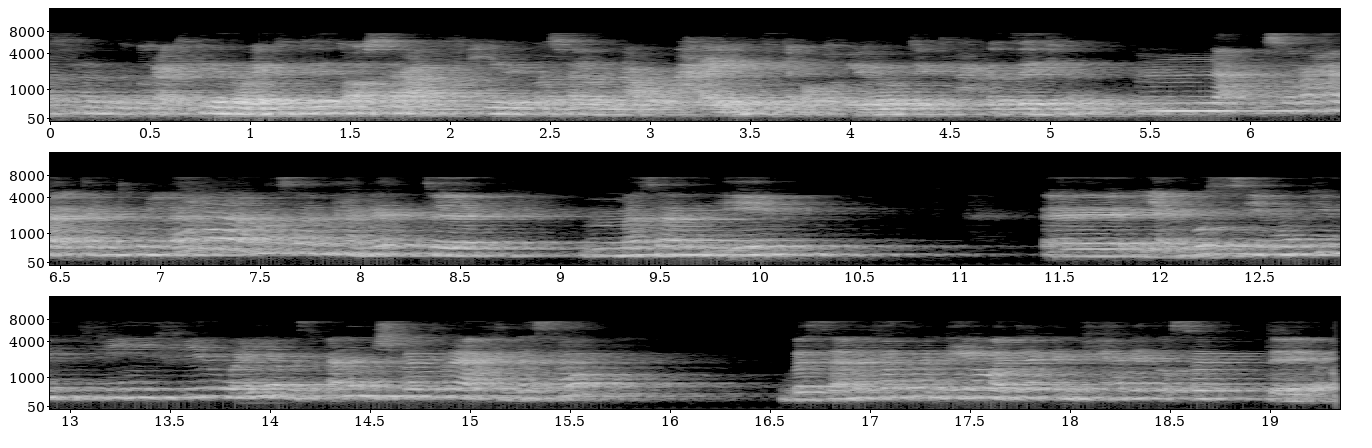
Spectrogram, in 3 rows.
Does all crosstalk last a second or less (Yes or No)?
Yes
